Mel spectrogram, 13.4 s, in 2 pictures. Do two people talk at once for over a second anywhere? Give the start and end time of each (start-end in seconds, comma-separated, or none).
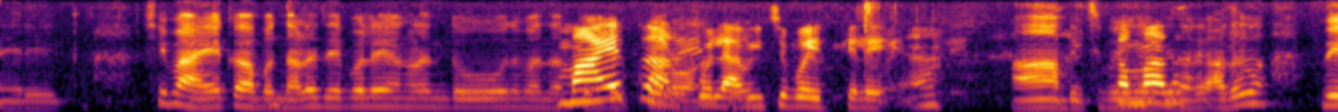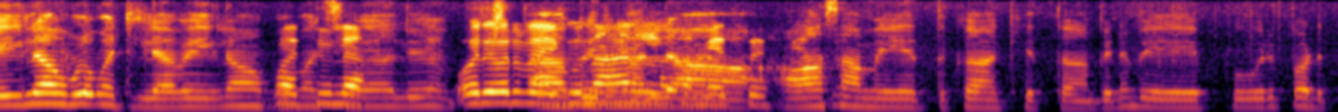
none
